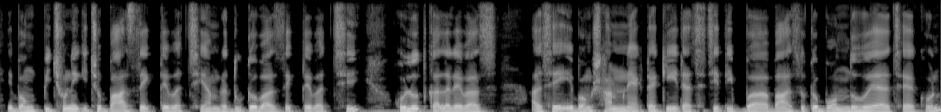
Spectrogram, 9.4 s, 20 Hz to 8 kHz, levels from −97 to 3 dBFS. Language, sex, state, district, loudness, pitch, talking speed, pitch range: Bengali, female, West Bengal, Jalpaiguri, -25 LUFS, 120 Hz, 185 wpm, 110-130 Hz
